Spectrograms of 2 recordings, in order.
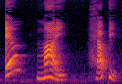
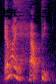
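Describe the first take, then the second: First: Slow, each word set apart; word-by-word demo. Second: Said in the usual way. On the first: Shown as a demonstration. Teacher building an English question for learners, word by word. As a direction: lay out the question one word at a time.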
